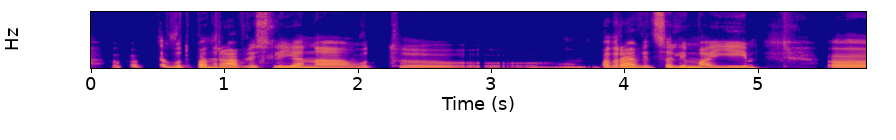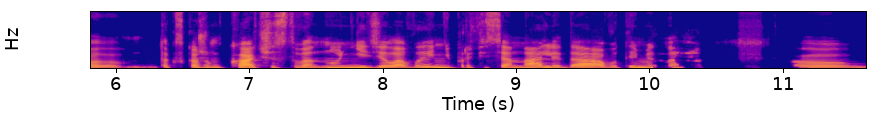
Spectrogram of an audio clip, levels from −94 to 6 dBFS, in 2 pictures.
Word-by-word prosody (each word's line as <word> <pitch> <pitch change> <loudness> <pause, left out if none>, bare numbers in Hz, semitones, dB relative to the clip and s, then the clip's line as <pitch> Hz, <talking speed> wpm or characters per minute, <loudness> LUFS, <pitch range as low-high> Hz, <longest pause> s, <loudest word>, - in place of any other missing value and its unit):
как-то 225 0 -9
вот, 230 0 -3
понравлюсь 255 +2 +1
ли 235 - +2
я 245 0 +3
на 195 -4 +1
вот 185 +1 -9 0.2
э, - - -7
м 160 - -10
Понравятся 245 +3 +1
ли 240 +1 +1
мои, 225 0 +1
э, - - -4 0.6
так 180 - -2
скажем, 185 -1 -3
качества, 200 -3 +4
ну, 215 0 0
не 210 +3 +3
деловые, 200 - +1
не 220 -4 +2
профессиональны, 185 - 0
да, 230 +4 +4
а - - +2
вот 185 0 -10
именно, 225 -1 +1 1.1
а, 165 -2 -2
205 Hz, 135 wpm, -23 LUFS, 180-235 Hz, 1.1 s, качества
